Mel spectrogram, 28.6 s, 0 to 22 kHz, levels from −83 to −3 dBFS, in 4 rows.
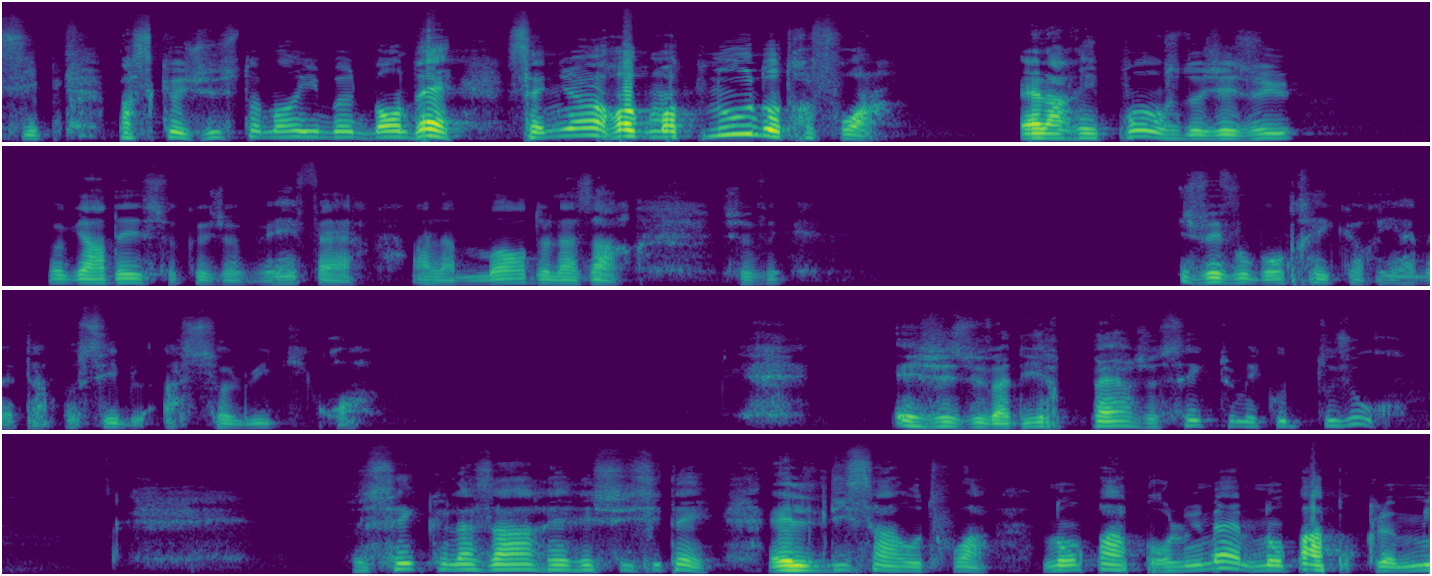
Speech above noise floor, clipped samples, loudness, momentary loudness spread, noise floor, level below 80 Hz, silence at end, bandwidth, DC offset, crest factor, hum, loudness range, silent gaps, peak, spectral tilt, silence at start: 61 dB; under 0.1%; -24 LUFS; 23 LU; -86 dBFS; -72 dBFS; 0 s; 13 kHz; under 0.1%; 26 dB; none; 20 LU; none; 0 dBFS; -6.5 dB/octave; 0 s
